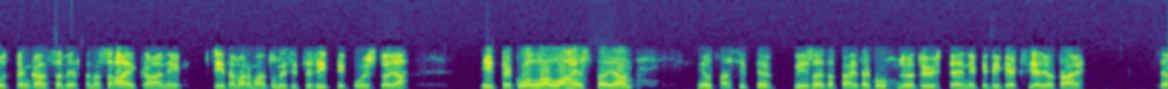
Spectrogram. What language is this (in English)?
Finnish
